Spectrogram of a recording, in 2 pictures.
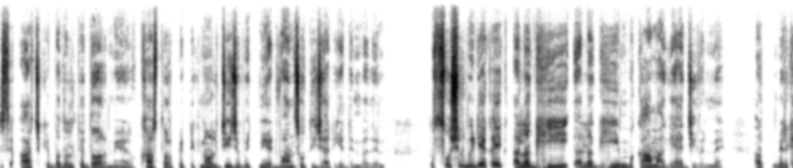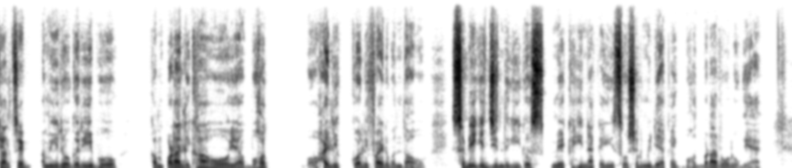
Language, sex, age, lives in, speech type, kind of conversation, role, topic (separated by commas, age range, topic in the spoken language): Hindi, male, 50-54, India, conversation, podcast, host, Kya social media ne tumhara style change kar diya hai, aur kaise?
